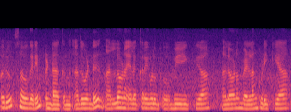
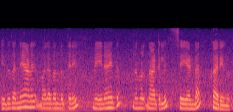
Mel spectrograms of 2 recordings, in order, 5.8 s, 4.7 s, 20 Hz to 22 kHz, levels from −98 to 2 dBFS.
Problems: none marked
